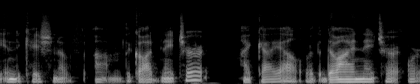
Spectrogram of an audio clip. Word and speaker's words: Michael: time, the zeitgeist, is Michael. And it's pronounced that way in order to make it rhyme with the rest, and also to refer to the El, which is the indication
